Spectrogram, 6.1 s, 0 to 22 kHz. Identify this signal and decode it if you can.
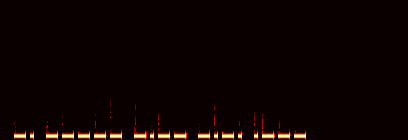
Morse code, heard as a keyed tone, about 20 wpm, 700 Hz. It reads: N0YCJ
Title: USA Callsign DE Callsign - 5 Characters - 20wpm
